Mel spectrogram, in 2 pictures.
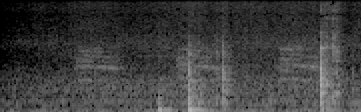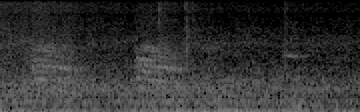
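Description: An animal calling about four times, short pitched calls that fall slightly, roughly a second apart. A few sharp clicks and knocks come between the first calls, the loudest a little after three seconds in.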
